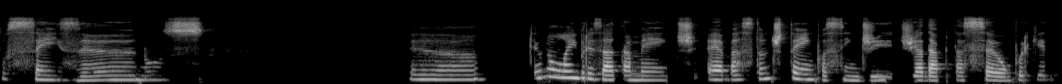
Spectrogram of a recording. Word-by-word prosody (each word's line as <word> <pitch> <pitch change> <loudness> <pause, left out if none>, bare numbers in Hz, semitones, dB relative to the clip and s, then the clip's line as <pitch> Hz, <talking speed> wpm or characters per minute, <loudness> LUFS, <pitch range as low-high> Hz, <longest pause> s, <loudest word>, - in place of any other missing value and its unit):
dos 260 - -5
6 210 -4 -1
anos. 205 +2 -1 2.0
Hã. 220 0 -4 0.6
Eu 305 - -1
não 355 -2 +1
lembro 300 -3 +5
exatamente. 210 -4 +1
É 220 0 +4
bastante 250 +6 +1
tempo, 240 -5 +1
assim, 195 0 -3
de 185 -1 -2
de 195 - +1
adaptação, 190 -1 +2
porque 205 +2 -8
210 Hz, 90 wpm, -25 LUFS, 195-225 Hz, 2.0 s, lembro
